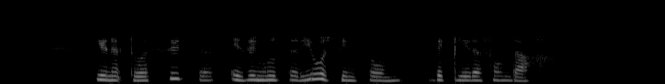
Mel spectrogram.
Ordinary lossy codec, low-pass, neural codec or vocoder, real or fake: Opus, 16 kbps; 3.6 kHz; codec, 24 kHz, 0.5 kbps, DualCodec; fake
